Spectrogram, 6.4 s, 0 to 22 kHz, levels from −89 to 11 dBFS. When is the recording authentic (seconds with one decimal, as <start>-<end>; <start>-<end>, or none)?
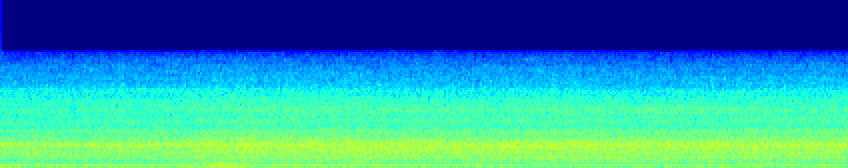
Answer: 0.0-0.4; 1.0-3.2; 4.4-6.4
